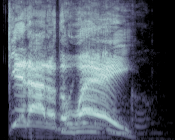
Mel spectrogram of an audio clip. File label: man yelling get out of the way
